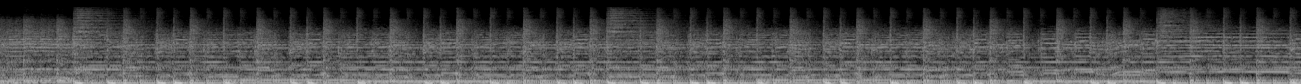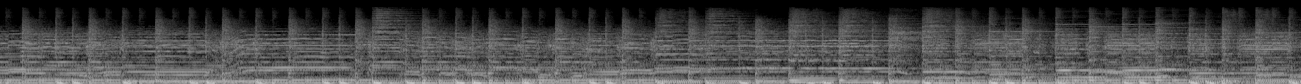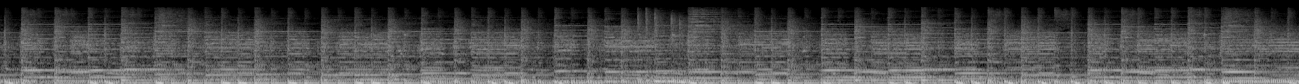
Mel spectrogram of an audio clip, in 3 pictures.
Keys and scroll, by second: 1.0 ctrl+z, 2.1 ctrl+z, 3.1 ctrl+z, 4.6 ctrl+z, 5.3 ctrl+z, 8.0 ctrl+s, 10.4 ctrl+z, 11.1 ctrl+z, 11.4 ctrl+z, 13.8 ctrl+z, 15.4 ctrl+z, 16.1 ctrl+z, 16.7 ctrl+z, 17.0 ctrl+z, 19.0 ctrl+z, 19.3 ctrl+z, 19.6 ctrl+z, 20.5 ctrl+z, 20.9 ctrl+z, 21.3 ctrl+z, 22.2 ctrl+z, 22.9 ctrl+z, 23.5 ctrl+z, 24.4 ctrl+z, 25.1 ctrl+z, 25.4 ctrl+z, 26.8 ctrl+z, 27.2 ctrl+z, 27.9 ctrl+z, 28.1 ctrl+z, 28.4 ctrl+z, 28.8 ctrl+z, 29.7 ctrl+z, 30.7 ctrl+z, 31.3 ctrl+z, 32.8 ctrl+z, 33.9 ctrl+z, 34.6 ctrl+z, 35.0 ctrl+z, 35.9 ctrl+z, 36.2 ctrl+z, 37.4 ctrl+z, 37.8 ctrl+z, 38.6 ctrl+z, 38.9 ctrl+z.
